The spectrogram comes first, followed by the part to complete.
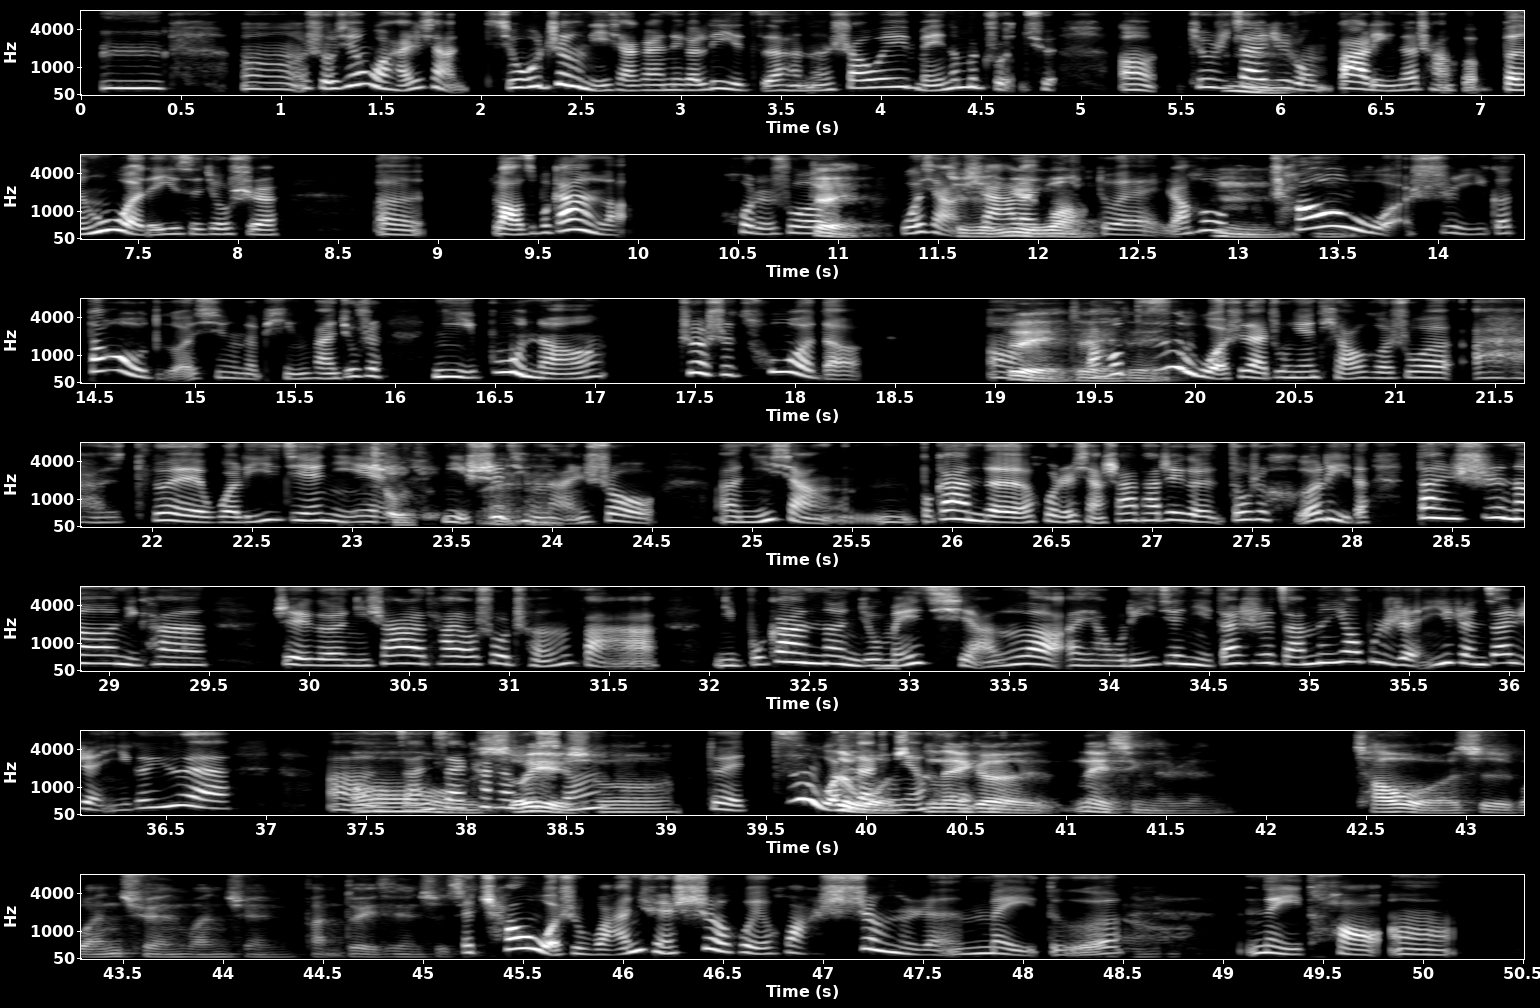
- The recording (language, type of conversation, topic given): Chinese, podcast, 哪部电影最启发你？
- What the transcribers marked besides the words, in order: unintelligible speech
